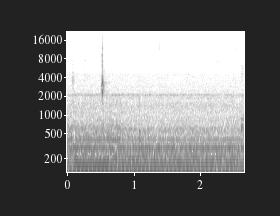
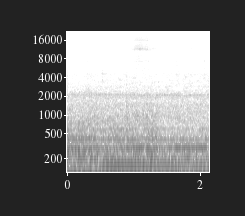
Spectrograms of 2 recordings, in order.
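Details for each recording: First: Weipro TC-900C 600L/H internal aquarium filter pump running: only a soft, steady low hum. Earlier vibration came from a touching part and stopped when it was moved; the motor itself makes no noise. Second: Weipro TC-900C 600 L/h internal aquarium filter running: low steady hum with a faint buzz, caused by the pump vibrating against what it touches; the noise goes away when it is moved off, and the motor itself is silent.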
